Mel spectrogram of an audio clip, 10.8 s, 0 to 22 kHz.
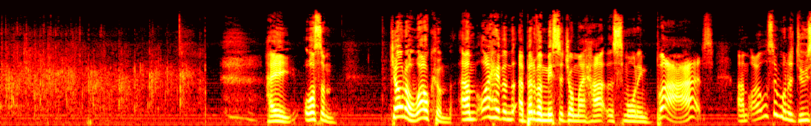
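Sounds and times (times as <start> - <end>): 
room full of people applauding: 0.0 - 2.8
speech: 3.6 - 4.6, 5.2 - 10.7.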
